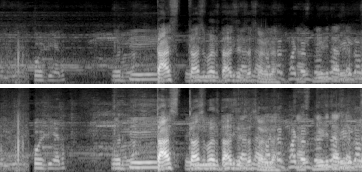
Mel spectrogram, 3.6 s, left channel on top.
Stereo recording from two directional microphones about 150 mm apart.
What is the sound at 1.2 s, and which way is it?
A man's voice, 15° right (ahead or behind).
